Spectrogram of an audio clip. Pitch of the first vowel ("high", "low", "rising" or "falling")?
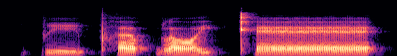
low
